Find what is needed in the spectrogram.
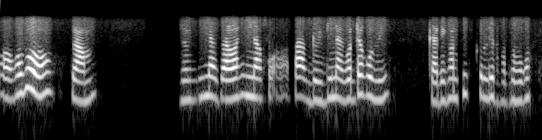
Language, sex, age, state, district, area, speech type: Assamese, female, 45-60, Assam, Goalpara, urban, conversation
